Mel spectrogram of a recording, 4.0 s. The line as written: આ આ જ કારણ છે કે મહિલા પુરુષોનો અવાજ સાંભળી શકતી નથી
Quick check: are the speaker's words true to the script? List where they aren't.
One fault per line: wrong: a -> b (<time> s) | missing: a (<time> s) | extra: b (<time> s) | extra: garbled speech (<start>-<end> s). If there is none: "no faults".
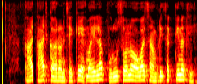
no faults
